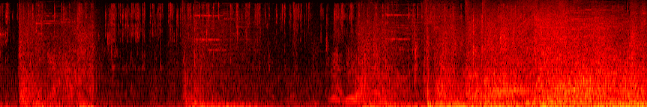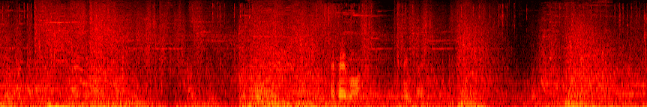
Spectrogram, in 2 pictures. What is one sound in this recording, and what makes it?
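Fast game sound effects of clashing attacks and spells play through speakers.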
